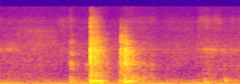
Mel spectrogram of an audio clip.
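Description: Mostly quiet room with one short, soft handling sound about a second in, as hands move a stuffed crocheted figure on a table.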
